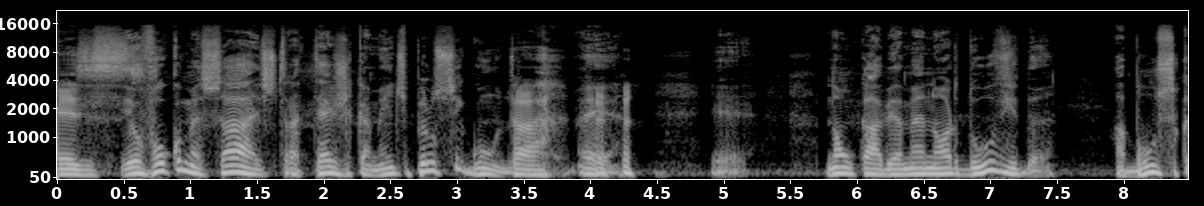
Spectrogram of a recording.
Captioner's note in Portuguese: risadas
